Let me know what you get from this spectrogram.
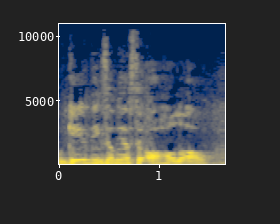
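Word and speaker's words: Oholo (אהלה): The word Oholo is spelled with a He, and we pronounce it with a Vav.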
